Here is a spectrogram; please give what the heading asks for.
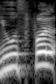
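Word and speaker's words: useful: 153, she spent space यूजफुल आर इन the botany garden.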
